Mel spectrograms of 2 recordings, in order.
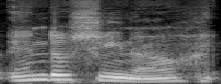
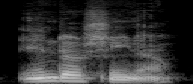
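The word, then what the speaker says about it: Indochino: So, Indoshino it is spelled I N D O C H I N O Indoshino.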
